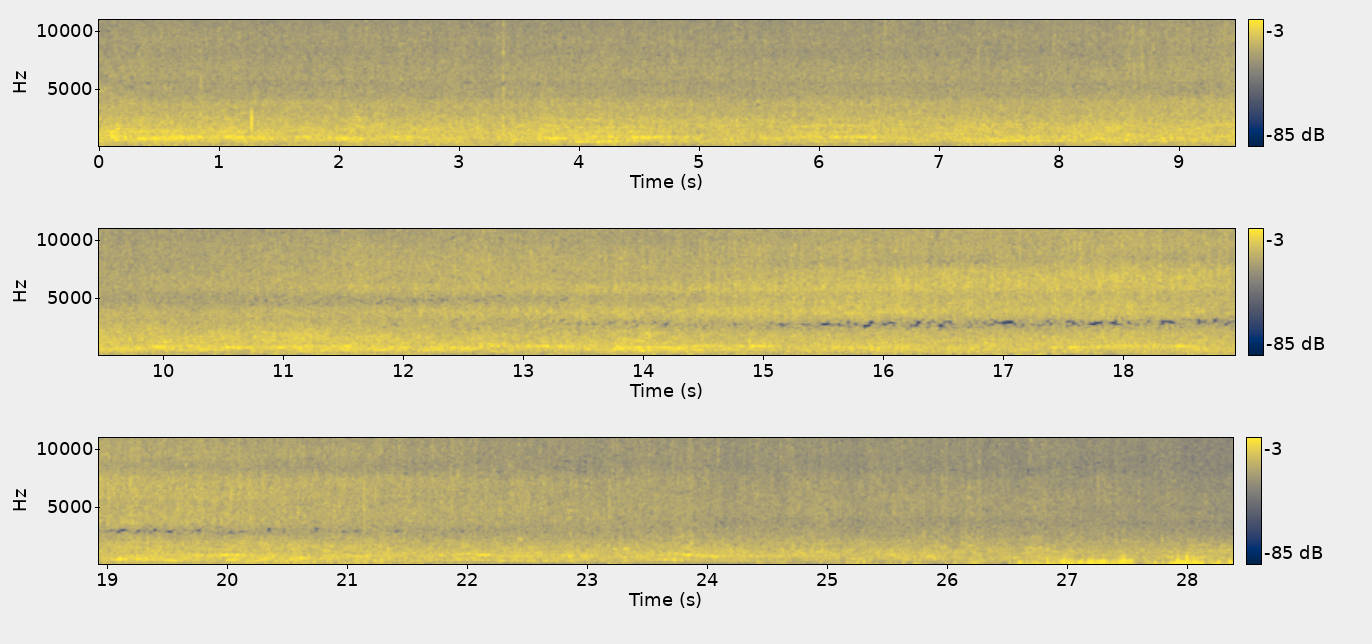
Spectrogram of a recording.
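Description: Outdoor fountain water splashing in a steady hiss, with faint voices of people in the background.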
